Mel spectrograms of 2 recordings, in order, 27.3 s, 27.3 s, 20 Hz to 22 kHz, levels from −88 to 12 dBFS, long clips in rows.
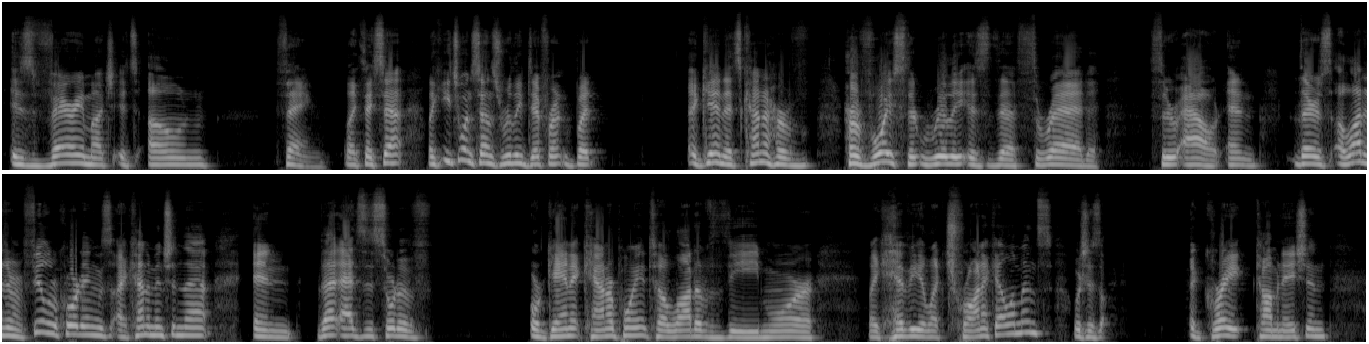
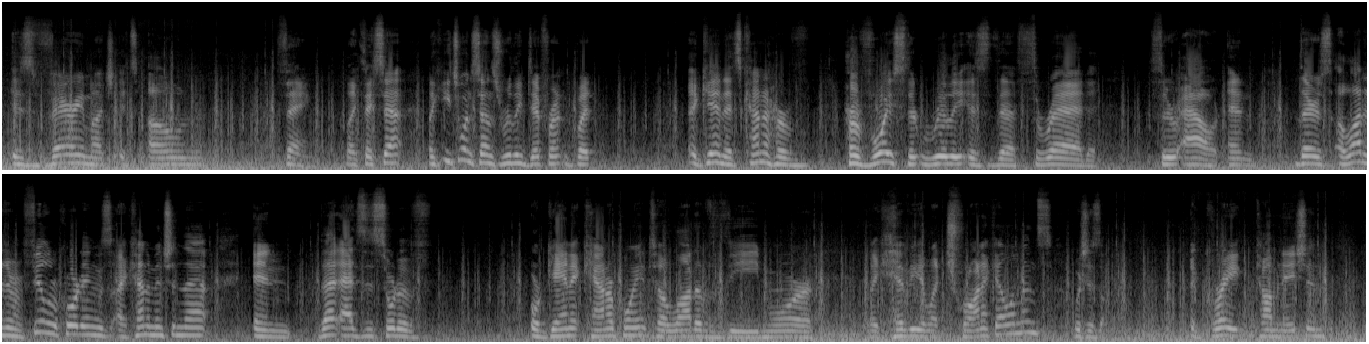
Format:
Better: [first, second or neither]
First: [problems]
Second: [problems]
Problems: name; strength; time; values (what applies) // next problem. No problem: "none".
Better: first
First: none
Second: wind noise on the microphone; occasional gusts; 15 dB below the speech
